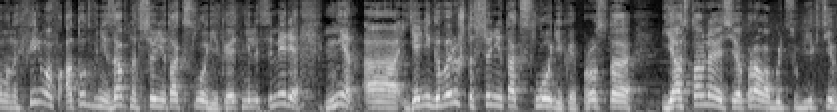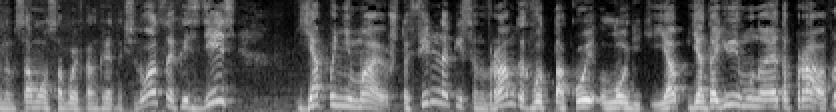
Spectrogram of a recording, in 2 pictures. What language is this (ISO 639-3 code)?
rus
